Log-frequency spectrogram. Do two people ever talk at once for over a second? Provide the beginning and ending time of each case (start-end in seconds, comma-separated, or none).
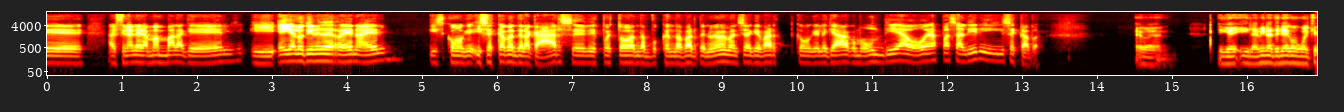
none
